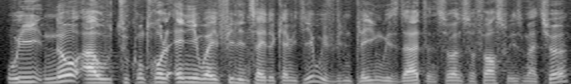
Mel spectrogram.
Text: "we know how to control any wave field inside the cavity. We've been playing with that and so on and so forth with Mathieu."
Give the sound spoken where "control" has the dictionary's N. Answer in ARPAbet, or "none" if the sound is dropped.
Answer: none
